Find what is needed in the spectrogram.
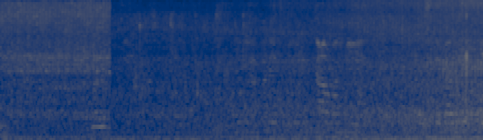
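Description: A car driving past close by, its engine and tyres making a low rumble that grows louder toward the end as it draws near.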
